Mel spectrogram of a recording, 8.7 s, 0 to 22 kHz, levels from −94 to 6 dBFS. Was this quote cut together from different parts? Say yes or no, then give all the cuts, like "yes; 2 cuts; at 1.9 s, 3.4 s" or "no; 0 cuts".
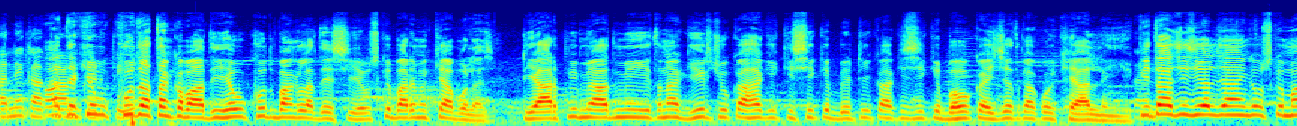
yes; 2 cuts; at 3.3 s, 7.6 s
